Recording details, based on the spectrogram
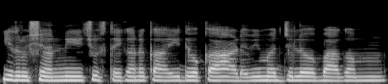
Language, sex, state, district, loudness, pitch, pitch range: Telugu, female, Andhra Pradesh, Krishna, -13 LUFS, 185 Hz, 180-185 Hz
